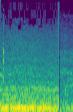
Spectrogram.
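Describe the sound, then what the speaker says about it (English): A car idles in a line of vehicles queued along a school driveway, a steady low engine rumble heard from inside, close and continuous with a brief dip near the end. "So you've got cars lined up in the driveway to the school."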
